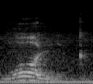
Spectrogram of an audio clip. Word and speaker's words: walk: Todas las ls que se encuentran intercaladas en cualquier palabra no se pronuncian, ¿okay? Son omitidas, son mudas. Por ejemplo, cuando decimos caminar no se dice walk, se dice walk.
